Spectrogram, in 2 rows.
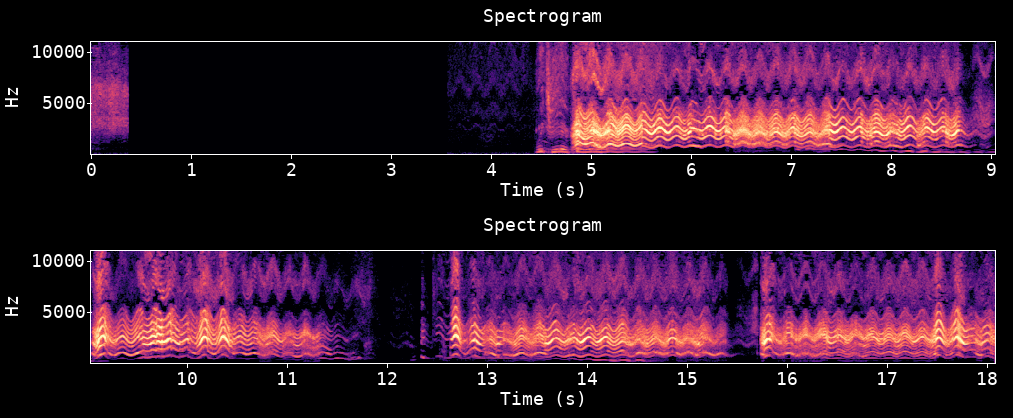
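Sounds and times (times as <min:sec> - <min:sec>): dog howling: 0:04.8 - 0:18.0.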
